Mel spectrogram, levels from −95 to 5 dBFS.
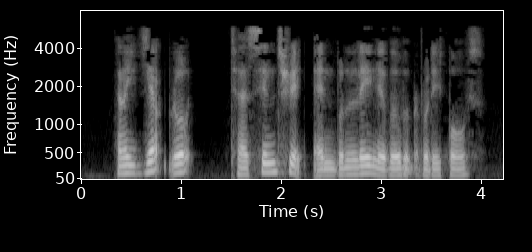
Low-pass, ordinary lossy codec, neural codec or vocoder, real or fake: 7.2 kHz; MP3, 24 kbps; codec, 16 kHz, 1 kbps, FunCodec, trained on LibriTTS, 50 frames a second; fake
